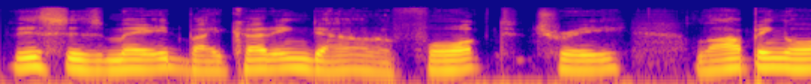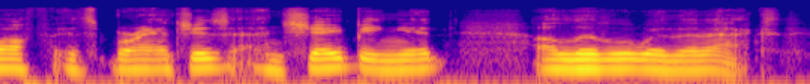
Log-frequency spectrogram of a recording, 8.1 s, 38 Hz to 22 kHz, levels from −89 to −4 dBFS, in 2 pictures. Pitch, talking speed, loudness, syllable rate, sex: 125 Hz, 155 wpm, -17 LUFS, 4.0 syllables/s, male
